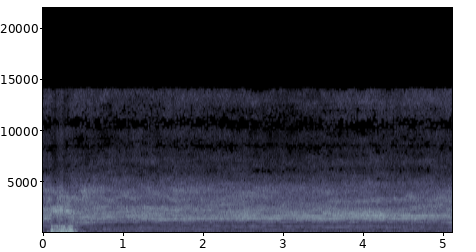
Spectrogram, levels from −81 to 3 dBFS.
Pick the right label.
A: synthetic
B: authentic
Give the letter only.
A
